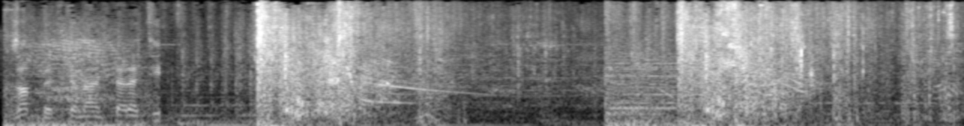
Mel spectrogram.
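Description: Sniper gunfire from the war film Sniper: Ghost Shooter, with sharp loud shot bursts and crashing impacts in two main volleys, alongside rumbling action and a voice talking.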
